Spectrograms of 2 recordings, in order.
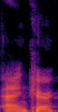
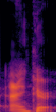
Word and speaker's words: Ankr: Hi friends, Ankr, doing pretty well, A-N-K-R. Is this actually pronounced Ankr? Yeah, Ankr, it's pronounced Ankr.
